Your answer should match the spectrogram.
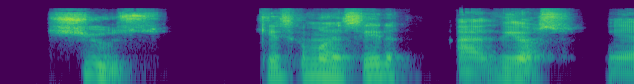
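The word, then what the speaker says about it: Tschüss: E pero también introducíamos algo otras cosas, vea como lo que es el shus en este caso es una vea una ch, una t contra una o una sh. Suena ch, decíamos shoes, que es como decir adiós, adiós.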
